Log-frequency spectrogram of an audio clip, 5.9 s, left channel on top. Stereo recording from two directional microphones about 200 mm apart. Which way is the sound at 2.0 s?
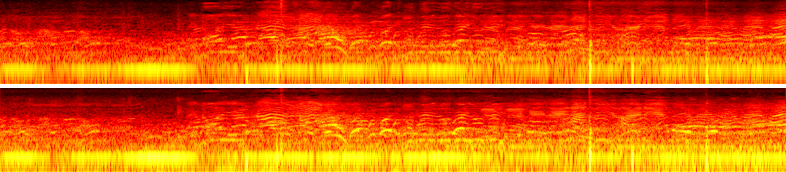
60° left (ahead or behind).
